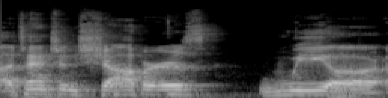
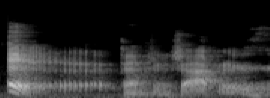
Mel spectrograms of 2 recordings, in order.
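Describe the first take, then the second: First: Said in the usual way. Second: Low, slow cockpit announcement; a hint of airline pilot on the PA. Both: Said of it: "oh no, I sound like a pilot".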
